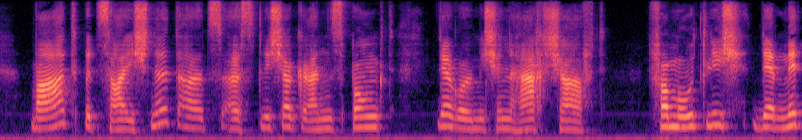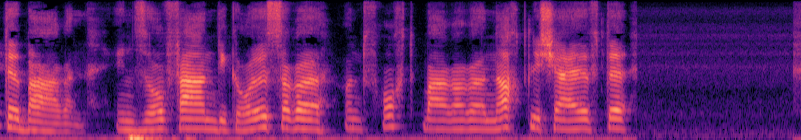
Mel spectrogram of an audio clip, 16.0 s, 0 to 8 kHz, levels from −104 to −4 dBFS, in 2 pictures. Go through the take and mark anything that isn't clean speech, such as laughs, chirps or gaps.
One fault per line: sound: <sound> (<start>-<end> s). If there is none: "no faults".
no faults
